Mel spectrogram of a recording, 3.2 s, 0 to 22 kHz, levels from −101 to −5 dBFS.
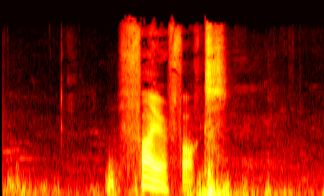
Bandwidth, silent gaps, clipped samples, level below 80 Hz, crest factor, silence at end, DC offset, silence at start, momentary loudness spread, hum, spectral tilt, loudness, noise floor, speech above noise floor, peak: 15.5 kHz; none; under 0.1%; -36 dBFS; 22 dB; 0.55 s; under 0.1%; 0.05 s; 18 LU; none; -3.5 dB/octave; -20 LUFS; -54 dBFS; 34 dB; -4 dBFS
